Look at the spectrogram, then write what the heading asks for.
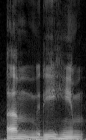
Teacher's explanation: امرہم میم ساکن کا اظہار ہے، را کو باریک پڑھیں گے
